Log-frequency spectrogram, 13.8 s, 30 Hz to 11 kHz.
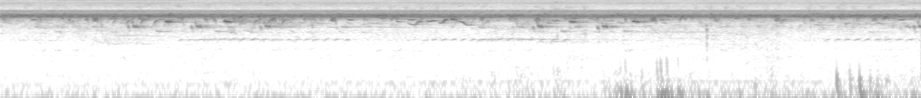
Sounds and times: Insects sounds 0:04.4 - 0:13.8

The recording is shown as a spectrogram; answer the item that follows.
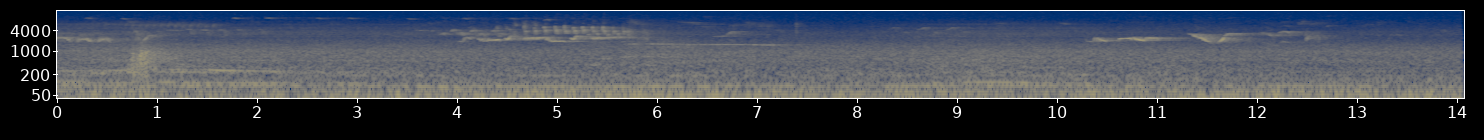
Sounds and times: people working in the distance 0:00.0 - 0:02.0
one car passing by 0:00.0 - 0:03.1
Birds 0:00.0 - 0:07.5
distant traffic 0:00.0 - 0:14.0

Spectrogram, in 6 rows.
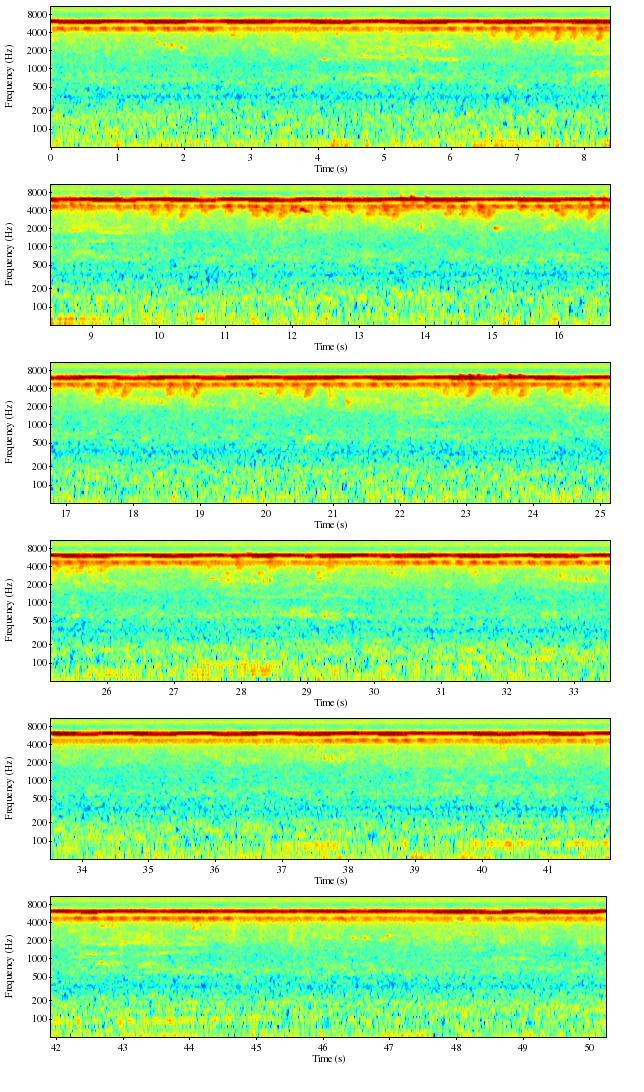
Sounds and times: Balinese Tree Frogs 0:00.0 - 0:50.2

